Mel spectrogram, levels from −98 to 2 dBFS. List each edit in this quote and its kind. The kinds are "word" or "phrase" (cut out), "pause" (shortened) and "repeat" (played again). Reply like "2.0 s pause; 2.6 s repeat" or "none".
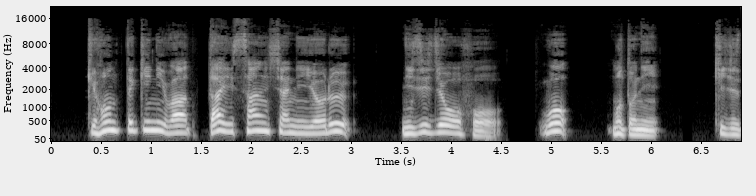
1.5 s pause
